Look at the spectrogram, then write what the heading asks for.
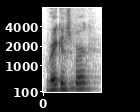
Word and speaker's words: Regensburg: Father Zollner is a Jesuit priest born in, I didn't ask you how to pronounce this. Is it Regensburg?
